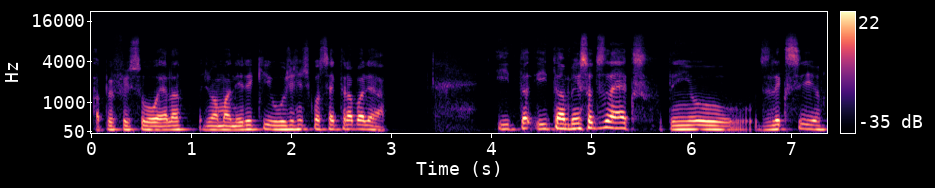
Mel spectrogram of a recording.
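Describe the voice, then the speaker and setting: Speaking at a moderate pace against a quiet background, a man with a medium-pitched voice has a dark, mellow tone and fairly even intonation. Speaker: speech therapist. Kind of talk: interview. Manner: halting.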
